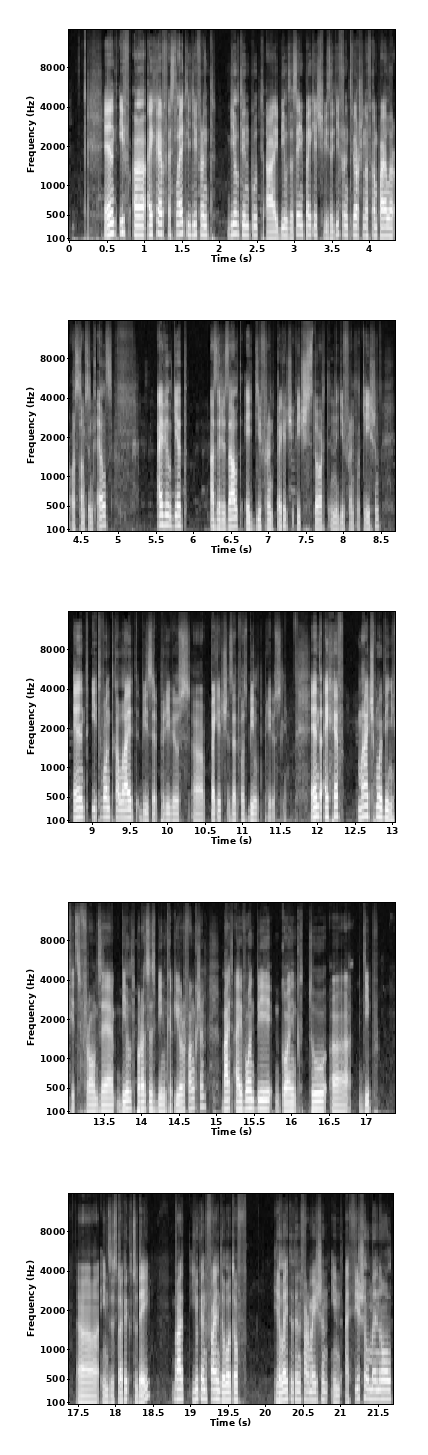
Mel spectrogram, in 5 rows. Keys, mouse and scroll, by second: 0.4 ctrl+a, 0.6 ctrl+space, 0.9 ctrl+g, 1.0 ctrl+n, 1.1 ctrl+space, 1.2 ctrl+n, 1.7 ctrl+g.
